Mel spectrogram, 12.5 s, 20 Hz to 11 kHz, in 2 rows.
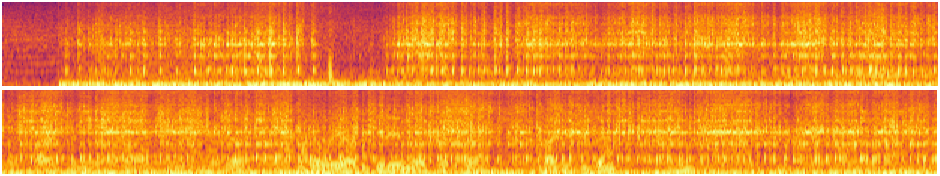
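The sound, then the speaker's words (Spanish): A loud, steady mechanical grinding and rumble of a chain lowering the first foundation stone of Expo 92 on the Isla de la Cartuja, running continuously after a brief quiet start, with people talking faintly underneath. “Es el ruido de una cadena, ¿no? Para bajar la piedra.”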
